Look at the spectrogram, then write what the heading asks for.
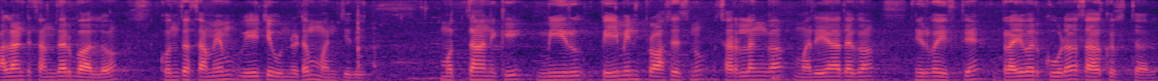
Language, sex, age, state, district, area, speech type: Telugu, male, 18-30, Telangana, Wanaparthy, urban, spontaneous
